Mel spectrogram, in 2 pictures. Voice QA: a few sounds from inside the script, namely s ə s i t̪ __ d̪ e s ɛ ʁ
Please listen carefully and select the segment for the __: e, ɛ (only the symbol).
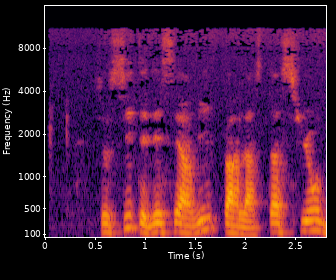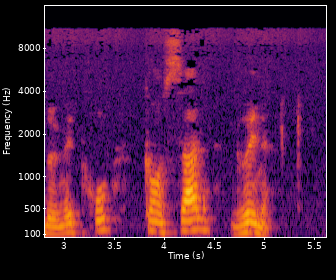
ɛ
